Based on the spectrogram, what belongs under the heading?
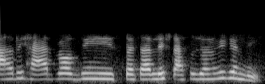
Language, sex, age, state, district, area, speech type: Odia, female, 18-30, Odisha, Sambalpur, rural, conversation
